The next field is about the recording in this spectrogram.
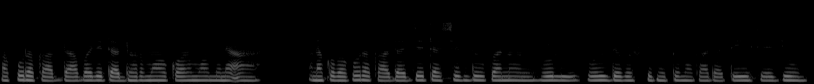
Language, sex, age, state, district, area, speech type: Santali, female, 30-45, West Bengal, Dakshin Dinajpur, rural, spontaneous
